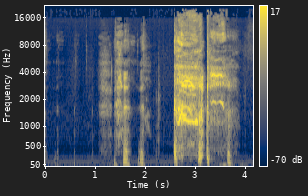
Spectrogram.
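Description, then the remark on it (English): Several short, raspy coughs build into a loud, harsh coughing fit, then trail off into a couple of weaker hacks. “Just like coughing and giggling might also be a fairly significant clue.”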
